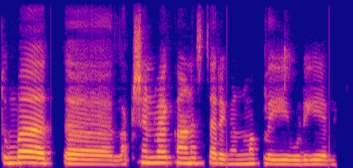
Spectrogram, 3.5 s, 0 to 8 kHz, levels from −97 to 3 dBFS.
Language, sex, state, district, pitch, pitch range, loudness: Kannada, female, Karnataka, Raichur, 230 Hz, 210-255 Hz, -17 LUFS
